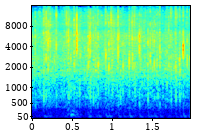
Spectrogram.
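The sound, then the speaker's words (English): A crowd applauds, with many hands clapping in a dense, steady patter that holds at an even, moderately loud level for the whole couple of seconds. “You can clap for that.”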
